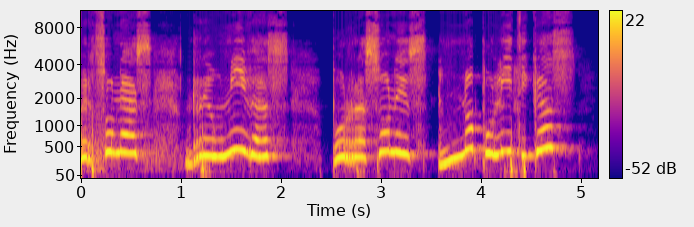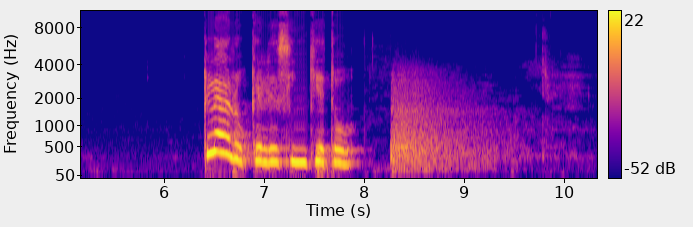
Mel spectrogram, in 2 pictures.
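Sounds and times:
speech: 0.0 - 5.0, 6.4 - 8.0
sharp gunshot outside with long tail: 8.3 - 10.0.

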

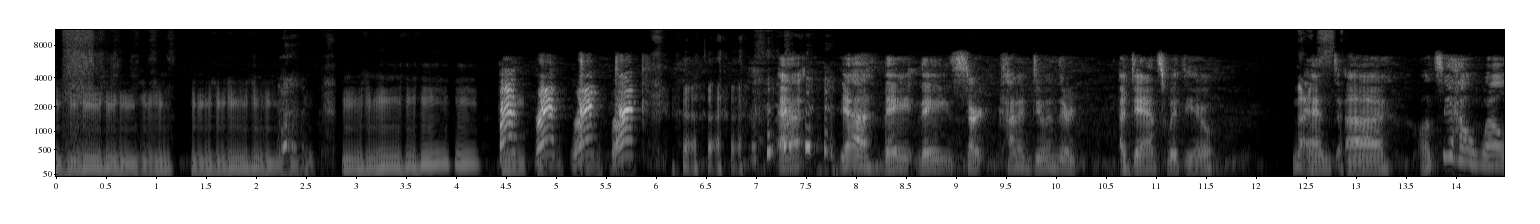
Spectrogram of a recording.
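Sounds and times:
laughter: 0.0 - 2.8, 5.2 - 8.1
speech: 0.0 - 3.6, 7.8 - 11.7, 12.4 - 14.4
duck quacking with nasal bursts and honking calls: 4.4 - 6.0.

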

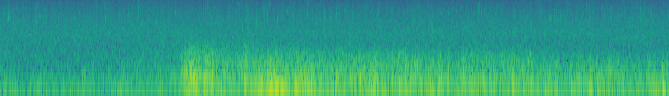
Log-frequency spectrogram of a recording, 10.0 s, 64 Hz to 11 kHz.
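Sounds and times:
steady rain falling outdoors: 0.0 - 10.0.

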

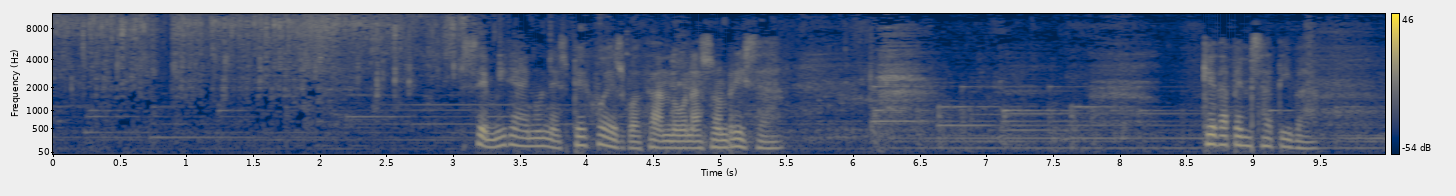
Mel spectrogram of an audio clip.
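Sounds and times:
water running from a tap into a restroom sink while washing face: 0.0 - 3.8
speech: 3.2 - 5.6, 8.6 - 9.6.

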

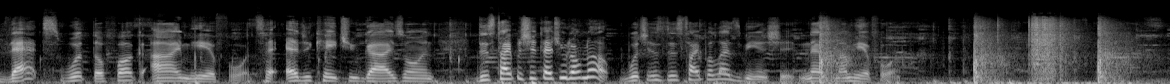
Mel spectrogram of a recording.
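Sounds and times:
speech: 0.0 - 9.1
continuous noise: 0.0 - 11.7
firework bangs outdoors: 9.7 - 11.7.

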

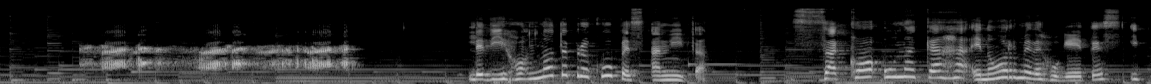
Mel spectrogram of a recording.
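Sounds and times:
frog croaking: 0.7 - 3.7
speech: 4.7 - 7.2, 8.0 - 11.4.

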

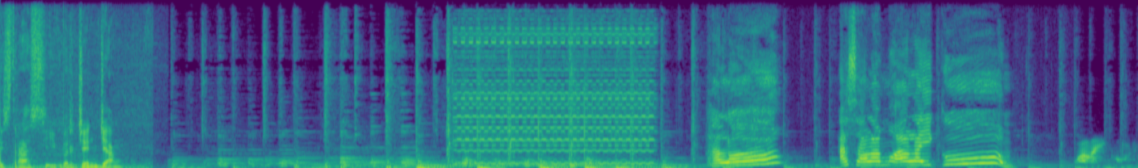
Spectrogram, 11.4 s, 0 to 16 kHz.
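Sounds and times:
speech: 0.0 - 1.4, 7.2 - 7.6, 8.4 - 10.2, 10.8 - 11.1
phone ringtone melodic electronic tune over a thumping beat: 4.5 - 6.7.

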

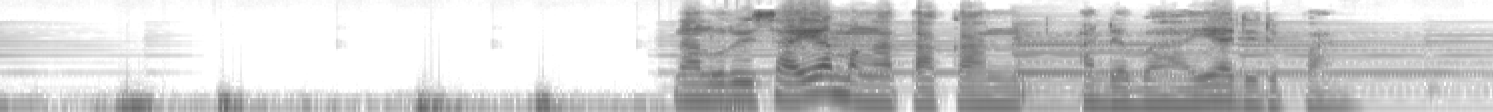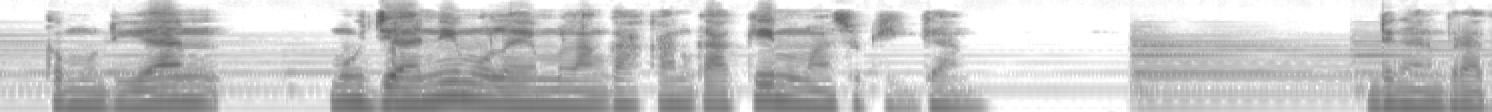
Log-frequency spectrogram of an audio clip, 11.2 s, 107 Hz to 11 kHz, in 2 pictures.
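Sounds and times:
faint low hum: 0.0 - 2.8
deep thudding heartbeat sound effect: 0.0 - 2.9
speech: 2.5 - 5.2, 5.8 - 9.4, 10.7 - 11.1.

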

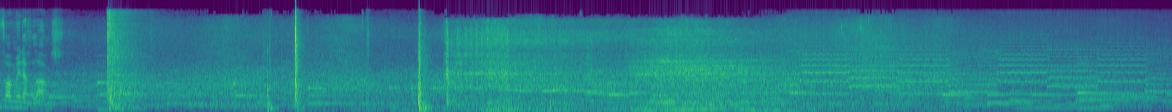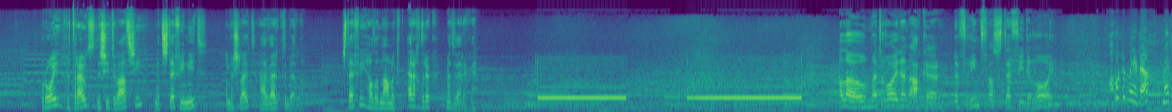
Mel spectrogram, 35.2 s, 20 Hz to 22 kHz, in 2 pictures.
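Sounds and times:
speech: 0.0 - 1.1, 18.2 - 24.9, 30.2 - 33.6, 34.2 - 35.1
ambulance pulling away: 1.4 - 20.9, 25.0 - 31.4
sharp clunks of an ambulance: 1.6 - 2.4, 3.8 - 4.6, 6.2 - 6.8
ambulance engine starting: 6.5 - 8.2
ambulance siren wailing: 11.2 - 20.0, 25.6 - 27.0, 27.9 - 29.6.

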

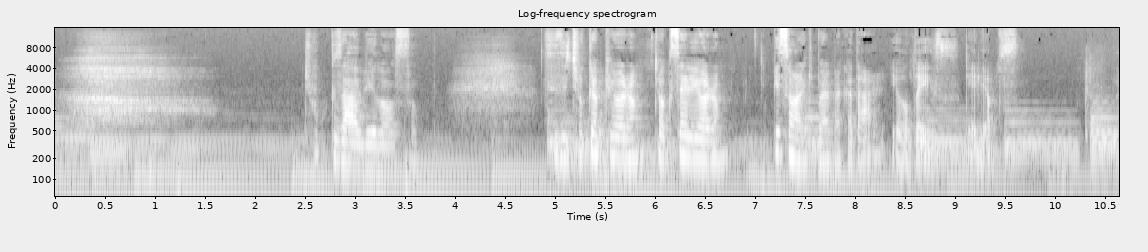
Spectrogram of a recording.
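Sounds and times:
long breathy exhale through the mouth: 0.0 - 1.7
steady low musical hum: 0.0 - 10.6
speech: 2.6 - 3.8, 4.9 - 9.7.

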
